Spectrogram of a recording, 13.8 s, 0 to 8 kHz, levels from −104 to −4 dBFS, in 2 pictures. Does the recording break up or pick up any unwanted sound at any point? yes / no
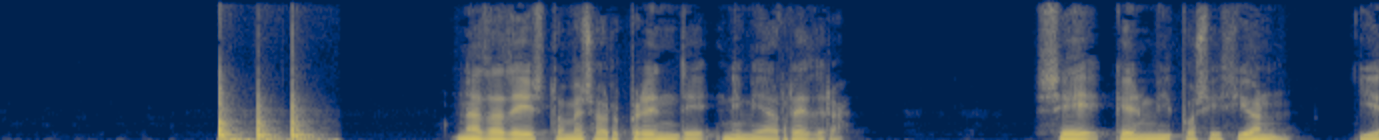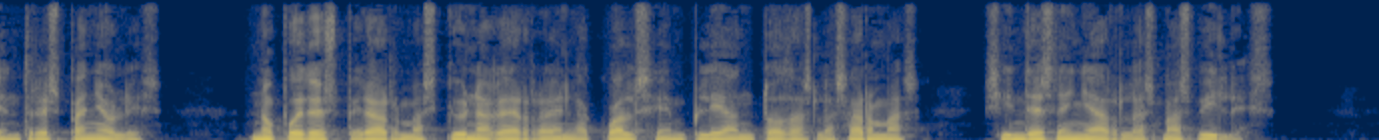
yes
